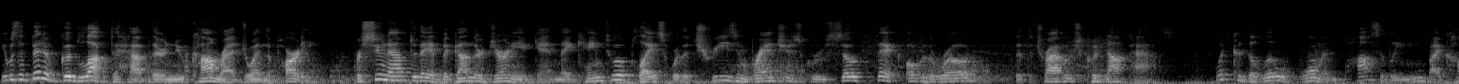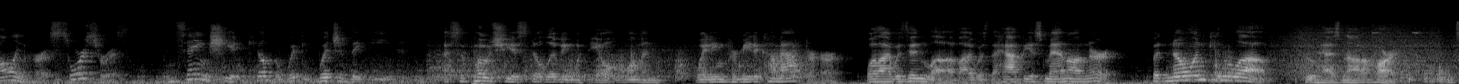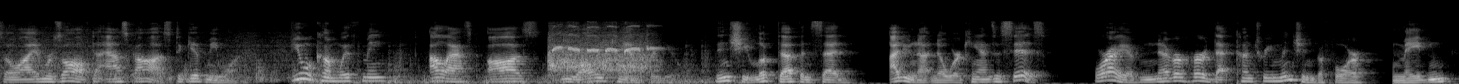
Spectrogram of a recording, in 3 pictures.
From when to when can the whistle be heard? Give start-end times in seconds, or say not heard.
34.6-35.9.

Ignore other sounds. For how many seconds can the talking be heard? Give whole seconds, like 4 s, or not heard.
44 s.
